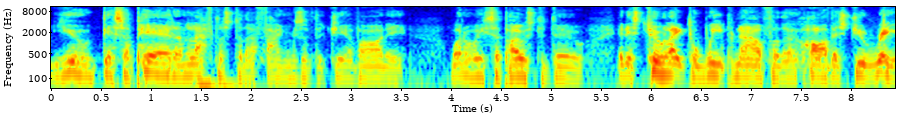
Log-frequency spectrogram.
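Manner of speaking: loud, rasping, lifeless dead-sounding voice. Narrator voicing characters arguing back in a story, raspy, dead voice. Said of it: "in these sort of like raspy, like dead voices".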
